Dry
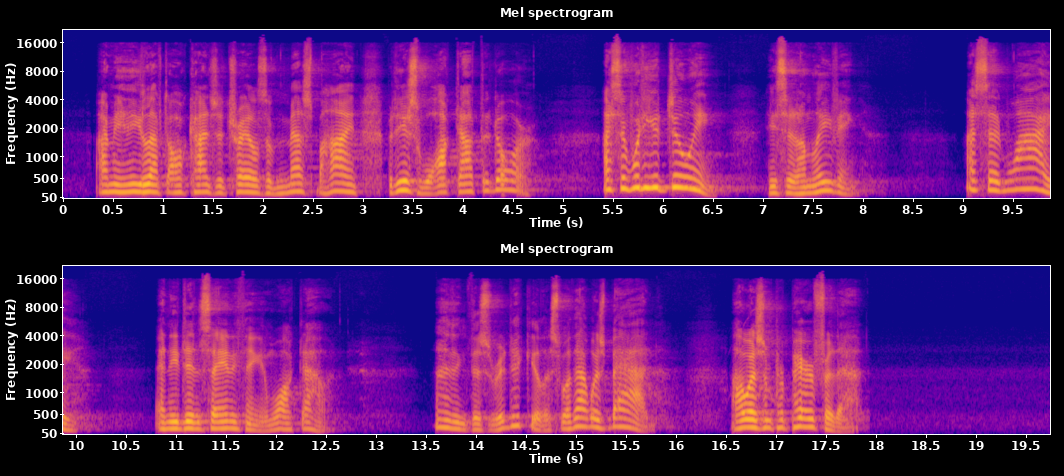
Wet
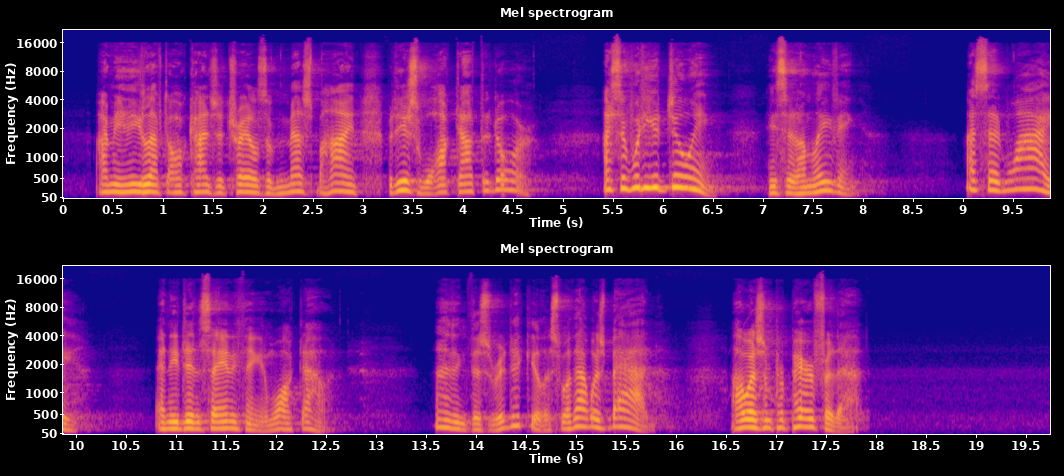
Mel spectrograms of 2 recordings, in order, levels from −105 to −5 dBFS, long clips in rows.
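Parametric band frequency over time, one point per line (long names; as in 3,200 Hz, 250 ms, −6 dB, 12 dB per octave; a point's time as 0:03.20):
parametric band −10.5 dB 0.47 octaves
0:05.78 770 Hz
0:06.49 3,100 Hz
0:09.22 3,100 Hz
0:09.71 13,000 Hz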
